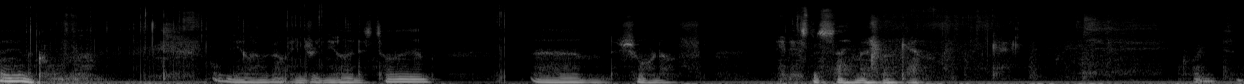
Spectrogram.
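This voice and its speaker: An ASMR performer playing a measurer speaks in a soft, unhurried, low-pitched murmur that slips into breathy whispers. In this personal-attention roleplay she sounds reassuring and gently playful, over a noisy background.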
